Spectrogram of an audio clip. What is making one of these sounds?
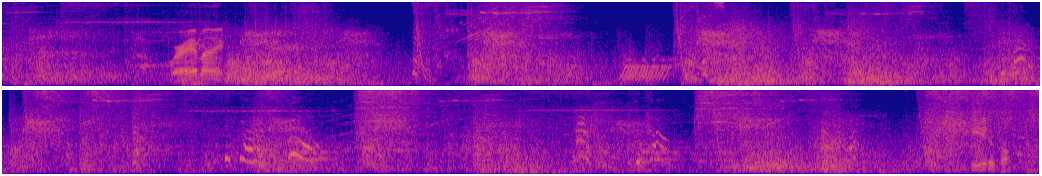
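Heavy blows and magic blasts crash in a fast game battle.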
